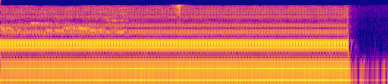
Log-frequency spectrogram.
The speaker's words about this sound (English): But I expected a human being. All we got was just a bit of a dial tone there. I think that was my fault. But we accidentally hung up on him.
